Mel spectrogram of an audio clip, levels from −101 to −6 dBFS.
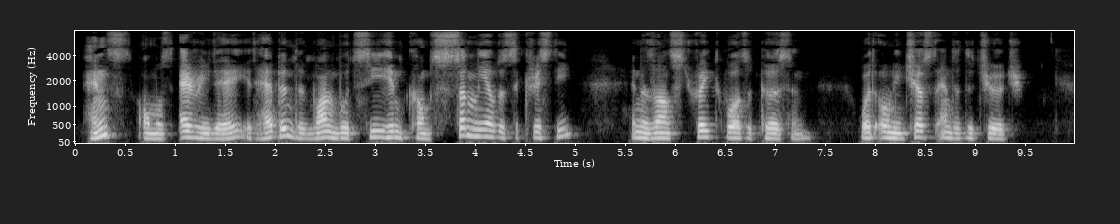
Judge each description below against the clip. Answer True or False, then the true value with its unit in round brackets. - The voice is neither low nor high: True (145 Hz)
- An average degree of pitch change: True (3.1 semitones)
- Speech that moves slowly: False (180 wpm)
